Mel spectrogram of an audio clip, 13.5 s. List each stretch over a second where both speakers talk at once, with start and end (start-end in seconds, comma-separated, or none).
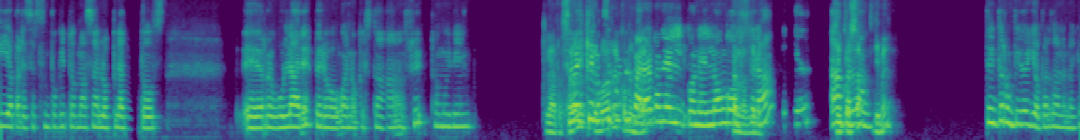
7.0-8.3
